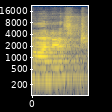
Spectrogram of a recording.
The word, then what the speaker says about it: honest: Same like this, we use and before the words are honest and honor because in these words the H at the beginning is silent. So when we pronounce these words, are honest, the opening sound is that of a vowel.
